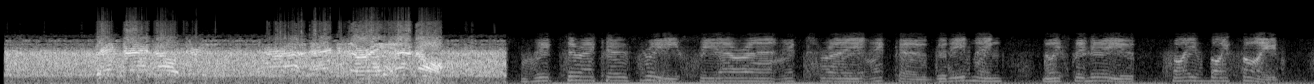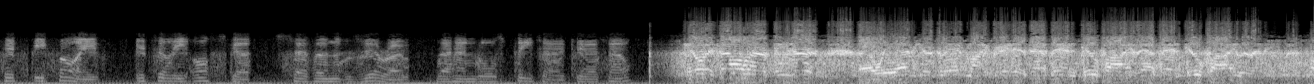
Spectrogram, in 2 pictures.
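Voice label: 2nd amateur radio contact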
